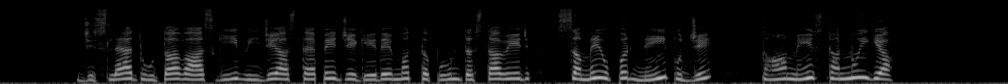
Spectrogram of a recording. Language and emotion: Dogri, surprised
